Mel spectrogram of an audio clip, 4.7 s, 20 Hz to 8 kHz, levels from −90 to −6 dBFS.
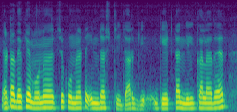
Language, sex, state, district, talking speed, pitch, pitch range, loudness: Bengali, male, Tripura, West Tripura, 140 wpm, 140 Hz, 130-150 Hz, -15 LUFS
